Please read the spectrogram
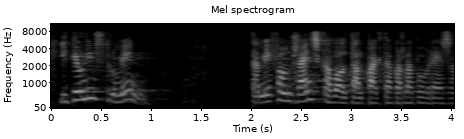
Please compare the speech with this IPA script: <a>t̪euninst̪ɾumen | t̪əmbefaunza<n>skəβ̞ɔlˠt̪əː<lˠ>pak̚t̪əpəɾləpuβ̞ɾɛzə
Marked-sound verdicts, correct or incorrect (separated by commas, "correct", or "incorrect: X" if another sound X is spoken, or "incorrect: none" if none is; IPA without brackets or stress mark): incorrect: i, incorrect: ɲ, correct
